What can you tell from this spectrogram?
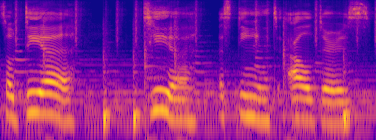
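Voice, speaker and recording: A woman's voice with ordinary pitch variation and music in the background. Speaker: spoken word poet. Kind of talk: spoken word poetry performance.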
